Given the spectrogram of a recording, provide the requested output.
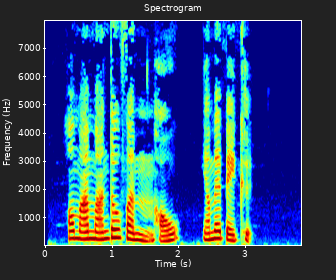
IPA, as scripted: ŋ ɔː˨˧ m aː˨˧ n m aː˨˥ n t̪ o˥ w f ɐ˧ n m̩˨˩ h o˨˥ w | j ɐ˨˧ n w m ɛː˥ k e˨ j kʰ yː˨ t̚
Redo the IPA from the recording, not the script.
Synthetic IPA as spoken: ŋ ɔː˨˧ m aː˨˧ n m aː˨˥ n t̪ o˥ w f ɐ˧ n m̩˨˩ h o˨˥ w | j ɐ˨˧ w m ɛː˥ p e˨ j kʰ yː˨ t̚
